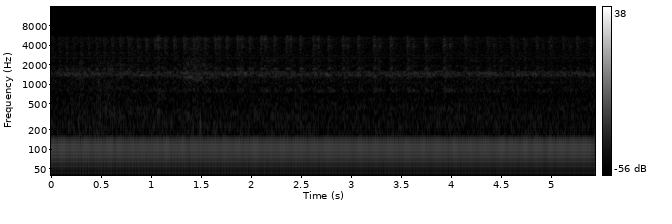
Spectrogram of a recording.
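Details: Worcester Greenstar ZWBR 7-28 HE Plus gas boiler running its morning cycle: deep steady drone with a faint pulsing knock about twice a second; began after fan assembly replacement, still unfixed, heating works fine.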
